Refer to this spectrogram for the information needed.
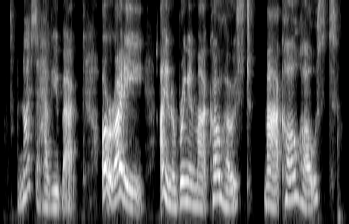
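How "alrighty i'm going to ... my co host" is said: deliberate, put-on American accent. Host bringing in the co-host, saying it in a put-on American accent. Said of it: "like my American accent".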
